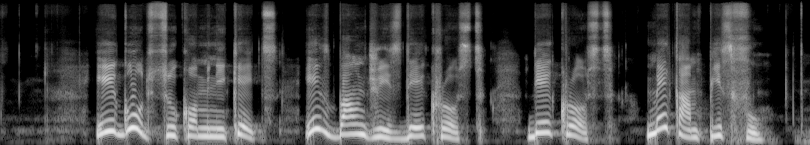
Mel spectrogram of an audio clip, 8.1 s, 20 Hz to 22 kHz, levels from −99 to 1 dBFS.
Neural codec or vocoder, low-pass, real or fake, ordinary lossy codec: autoencoder, 48 kHz, 128 numbers a frame, DAC-VAE, trained on Japanese speech; none; fake; none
